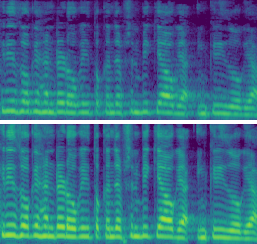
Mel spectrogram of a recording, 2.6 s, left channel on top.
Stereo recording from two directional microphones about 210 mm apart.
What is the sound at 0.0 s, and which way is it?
Speech, 50° right (ahead or behind).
